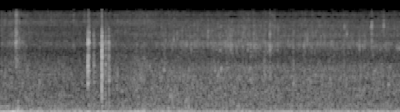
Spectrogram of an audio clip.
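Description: Shallow river running over stones: a steady rush of water with a low rumble underneath. A couple of light clicks about a second in.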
